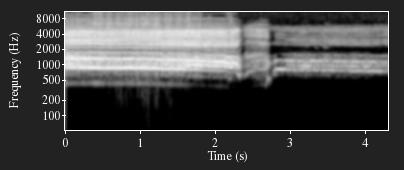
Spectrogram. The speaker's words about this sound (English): Yeah, did you enjoy that? Look at that. There's unexpected Cage scream of the week.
